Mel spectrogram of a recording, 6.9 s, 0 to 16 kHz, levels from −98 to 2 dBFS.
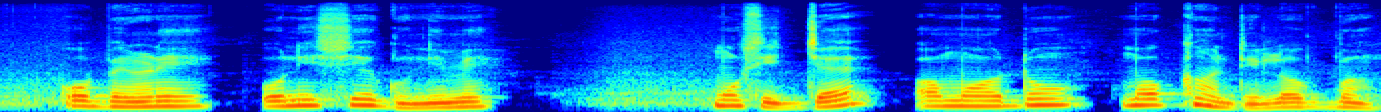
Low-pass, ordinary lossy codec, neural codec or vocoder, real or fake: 14.4 kHz; none; none; real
